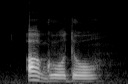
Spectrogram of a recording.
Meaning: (verb) present participle of aggódik; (adjective) worried
- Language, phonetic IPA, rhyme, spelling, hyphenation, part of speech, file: Hungarian, [ˈɒɡːoːdoː], -doː, aggódó, ag‧gó‧dó, verb / adjective, Hu-aggódó.ogg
